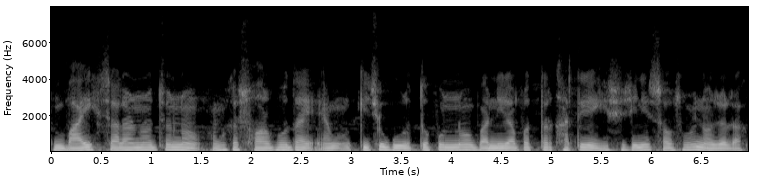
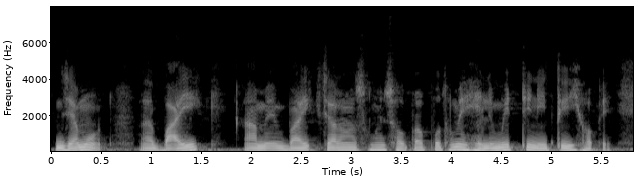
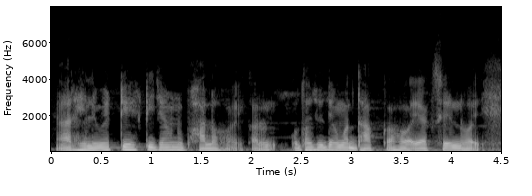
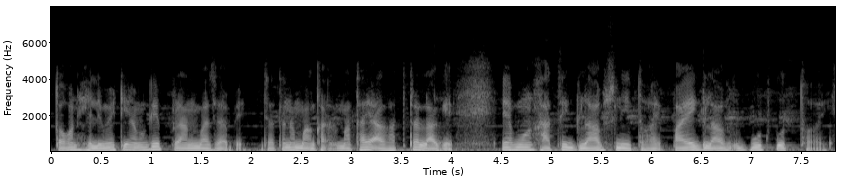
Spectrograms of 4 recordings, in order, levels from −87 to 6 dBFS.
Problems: constant background noise, background conversations at intervals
